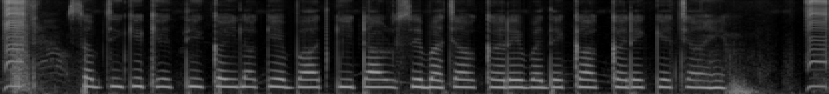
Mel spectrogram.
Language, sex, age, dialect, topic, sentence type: Bhojpuri, female, 18-24, Western, agriculture, question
